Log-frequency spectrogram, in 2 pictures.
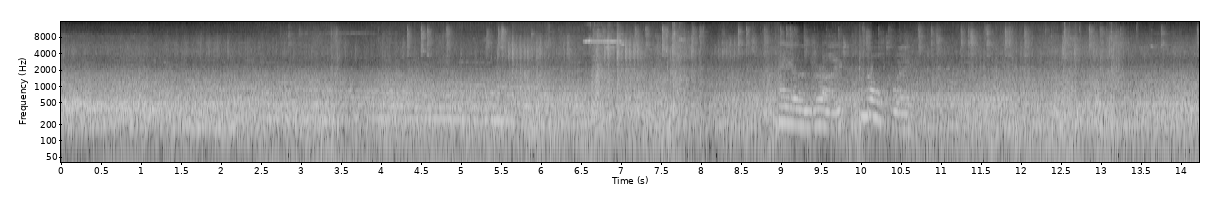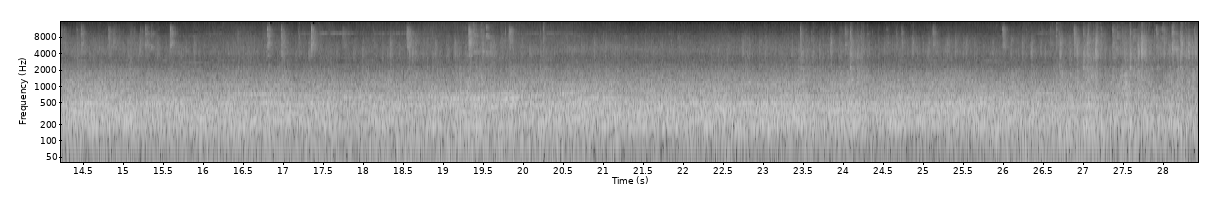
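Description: A bus rattles and creaks over bumps.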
